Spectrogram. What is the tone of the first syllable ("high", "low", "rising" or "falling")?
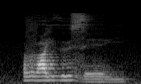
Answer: high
